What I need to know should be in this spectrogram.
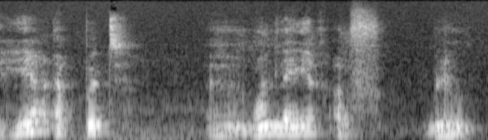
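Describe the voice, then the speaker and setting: Someone with a Belgian accent speaks against noticeable background noise. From Belgium. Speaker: painting teacher. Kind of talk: tutorial. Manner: halting.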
